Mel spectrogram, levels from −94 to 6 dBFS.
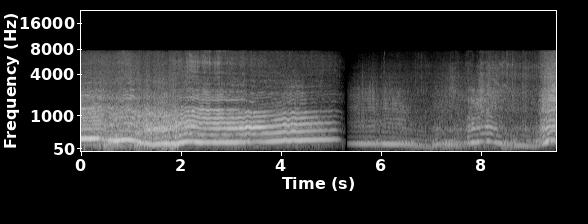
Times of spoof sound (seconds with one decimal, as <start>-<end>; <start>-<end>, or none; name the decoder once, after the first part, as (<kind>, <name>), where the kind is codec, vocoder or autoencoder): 7.4-8.1 (codec, HILCodec)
